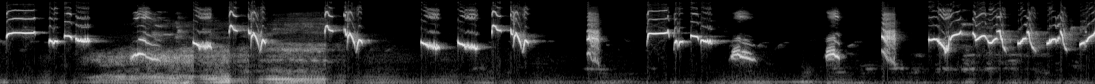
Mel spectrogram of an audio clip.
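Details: Energetic magpie-robin song meant to provoke other magpie-robins to sing: a rapid, dense run of loud, clear whistles, sweeping slurs and short chirps with barely a break, plus a brief soft buzzy passage near the start.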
